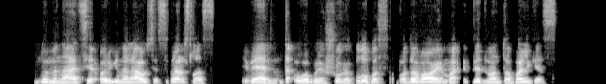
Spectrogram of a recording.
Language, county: Lithuanian, Panevėžys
